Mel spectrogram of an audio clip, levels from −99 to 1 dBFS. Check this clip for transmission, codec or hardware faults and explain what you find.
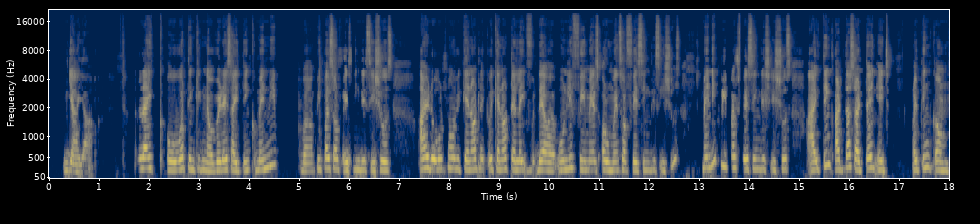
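No transmission, codec or hardware faults are audible anywhere in the speech.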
